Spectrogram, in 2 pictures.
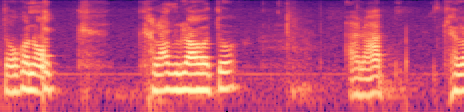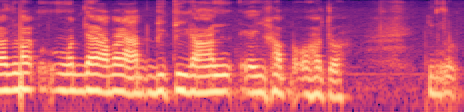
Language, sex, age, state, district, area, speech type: Bengali, male, 60+, West Bengal, Darjeeling, rural, spontaneous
